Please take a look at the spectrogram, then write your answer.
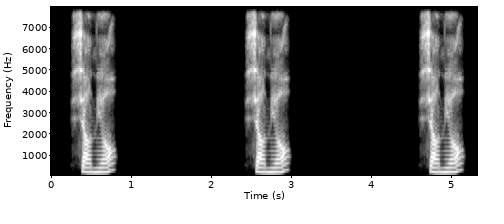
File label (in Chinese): "小牛", mandarin; Traditional Chinese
